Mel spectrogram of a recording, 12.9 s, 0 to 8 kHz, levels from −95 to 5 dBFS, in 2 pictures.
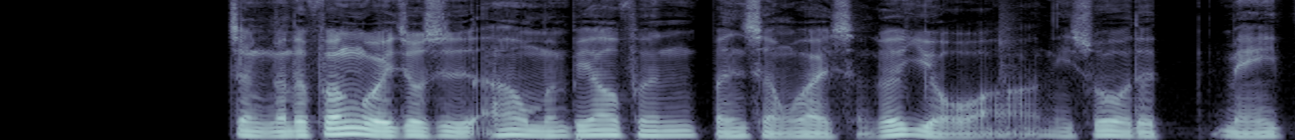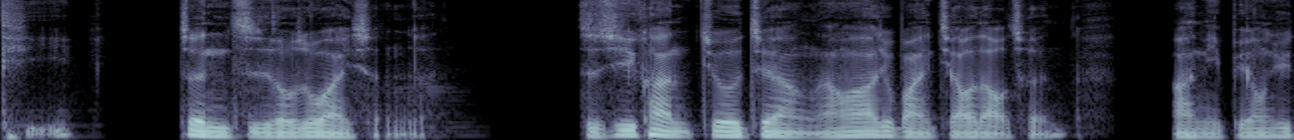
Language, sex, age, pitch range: Chinese, male, 20-39, 80-105 Hz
